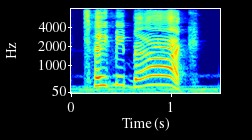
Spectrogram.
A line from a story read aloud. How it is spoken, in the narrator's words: I screamed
